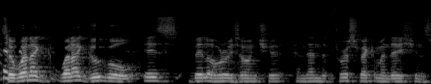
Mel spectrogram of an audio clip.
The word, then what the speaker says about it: Belo Horizonte: Did I actually pronounce Belo Horizonte right or not? – 8 out of 10. That was good.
